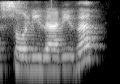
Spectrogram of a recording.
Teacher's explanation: La sílaba tónica la encontramos en la última sílaba de la palabra como tal.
